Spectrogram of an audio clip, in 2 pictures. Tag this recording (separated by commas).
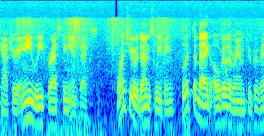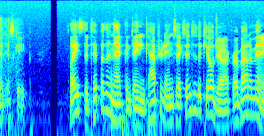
Speech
